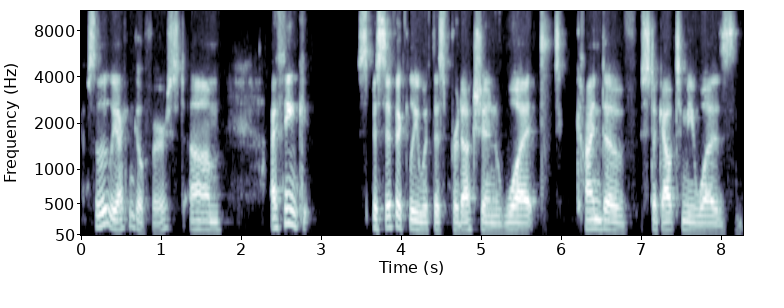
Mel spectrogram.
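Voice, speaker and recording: Young man, mid-pitched, articulate and earnest. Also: measured pace, warm tone. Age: young adult. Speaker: student scenic designer. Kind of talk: explanatory panel talk. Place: remote video call.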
